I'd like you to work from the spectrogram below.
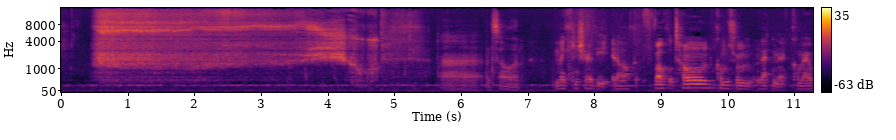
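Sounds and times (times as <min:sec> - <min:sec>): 
steady low hum: 0:00.0 - 0:11.2
long deep diaphragm breath: 0:00.4 - 0:05.6
speech: 0:05.7 - 0:11.2.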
